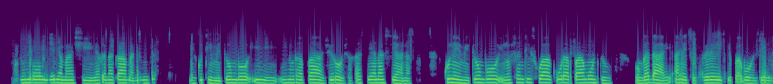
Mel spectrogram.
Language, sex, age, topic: Ndau, male, 50+, health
